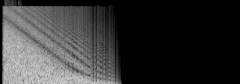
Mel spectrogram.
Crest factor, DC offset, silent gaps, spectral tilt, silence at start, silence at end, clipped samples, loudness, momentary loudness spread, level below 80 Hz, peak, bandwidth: 14 dB; under 0.1%; none; -3.5 dB/octave; 0.05 s; 1.15 s; 0.2%; -10 LUFS; 19 LU; -24 dBFS; 0 dBFS; over 20 kHz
